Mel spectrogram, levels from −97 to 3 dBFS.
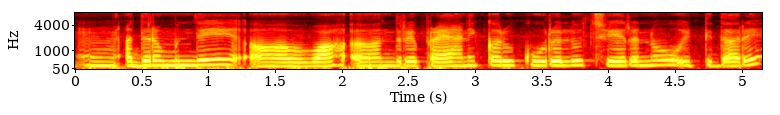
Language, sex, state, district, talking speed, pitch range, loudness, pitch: Kannada, female, Karnataka, Belgaum, 95 wpm, 215-240 Hz, -15 LUFS, 225 Hz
